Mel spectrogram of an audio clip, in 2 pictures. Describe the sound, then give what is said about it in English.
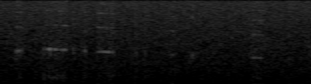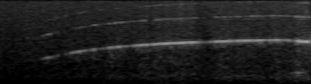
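An emergency vehicle siren rises in pitch and swells in loudness over the last few seconds, sounding as if it is approaching. Before that, only faint tones and background hiss are heard. “You hear that siren, Lorna?”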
